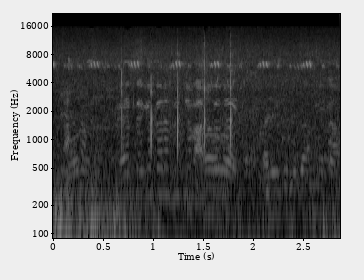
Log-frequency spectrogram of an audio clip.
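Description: A cricket bat knocks a ball in the distance.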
